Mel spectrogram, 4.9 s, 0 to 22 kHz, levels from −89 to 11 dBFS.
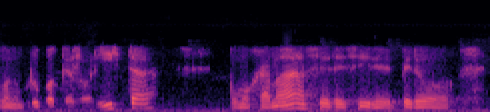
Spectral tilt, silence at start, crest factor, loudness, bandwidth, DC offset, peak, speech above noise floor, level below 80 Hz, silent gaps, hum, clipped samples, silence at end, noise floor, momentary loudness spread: -6.5 dB/octave; 0 s; 20 dB; -32 LUFS; 12.5 kHz; under 0.1%; -12 dBFS; 21 dB; -58 dBFS; none; none; under 0.1%; 0.05 s; -52 dBFS; 18 LU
